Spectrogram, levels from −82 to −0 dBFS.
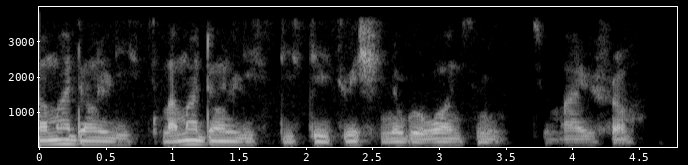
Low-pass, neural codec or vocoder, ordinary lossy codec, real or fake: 3.6 kHz; none; AAC, 32 kbps; real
